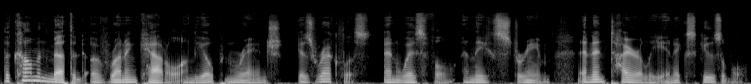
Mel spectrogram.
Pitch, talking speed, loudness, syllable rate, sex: 100 Hz, 160 wpm, -24 LUFS, 5.5 syllables/s, male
